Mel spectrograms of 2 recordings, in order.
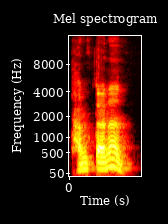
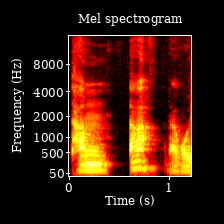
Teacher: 어간 뒤에서 어미로 시작하는 디귿이 이렇게 쌍 디귿으로 바뀌는 현상을 우리는 된 소리 되기라고 부릅니다. 담다라고 이렇게 하는 거죠.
